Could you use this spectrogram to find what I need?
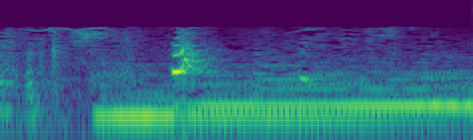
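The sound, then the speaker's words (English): A dog gives a single short yip with a whimpering edge, a brief call over a steady low hum. “There's a good doggy.”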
